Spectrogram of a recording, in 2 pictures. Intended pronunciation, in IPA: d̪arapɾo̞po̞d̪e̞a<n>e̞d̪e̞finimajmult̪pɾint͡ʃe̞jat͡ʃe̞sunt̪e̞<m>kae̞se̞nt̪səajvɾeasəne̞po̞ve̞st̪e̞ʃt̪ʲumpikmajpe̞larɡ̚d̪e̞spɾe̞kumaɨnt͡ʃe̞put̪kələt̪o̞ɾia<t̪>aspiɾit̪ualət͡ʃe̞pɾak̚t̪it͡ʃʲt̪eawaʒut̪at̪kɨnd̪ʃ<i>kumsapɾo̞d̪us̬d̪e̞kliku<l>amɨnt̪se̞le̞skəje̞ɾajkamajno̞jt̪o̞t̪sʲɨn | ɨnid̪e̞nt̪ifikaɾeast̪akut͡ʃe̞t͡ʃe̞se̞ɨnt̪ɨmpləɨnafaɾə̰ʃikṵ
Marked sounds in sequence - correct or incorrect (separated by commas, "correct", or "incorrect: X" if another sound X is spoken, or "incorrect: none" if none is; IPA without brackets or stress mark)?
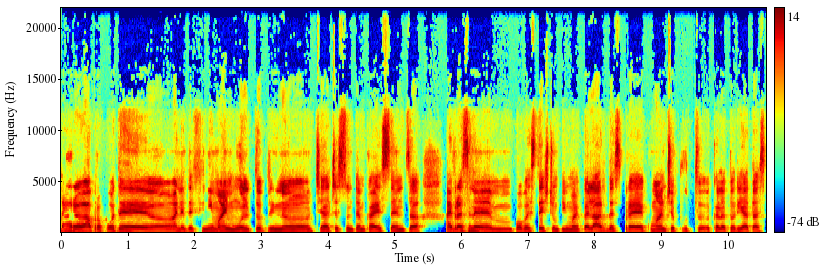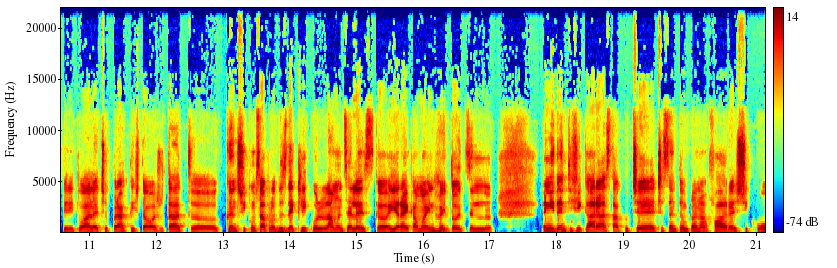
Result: correct, correct, correct, correct, correct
